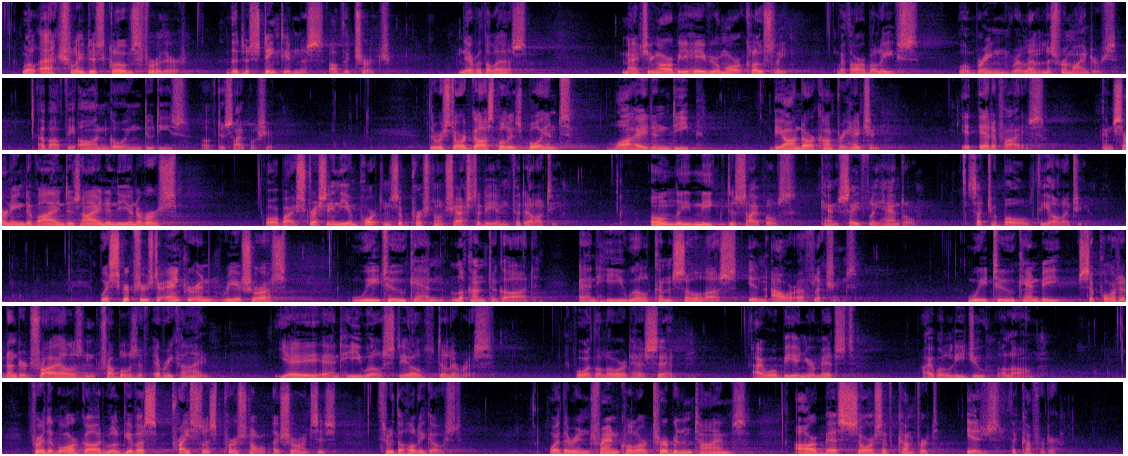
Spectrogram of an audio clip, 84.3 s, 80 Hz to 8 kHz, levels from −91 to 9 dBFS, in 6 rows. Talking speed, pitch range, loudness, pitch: 105 wpm, 95-120 Hz, -25 LUFS, 105 Hz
